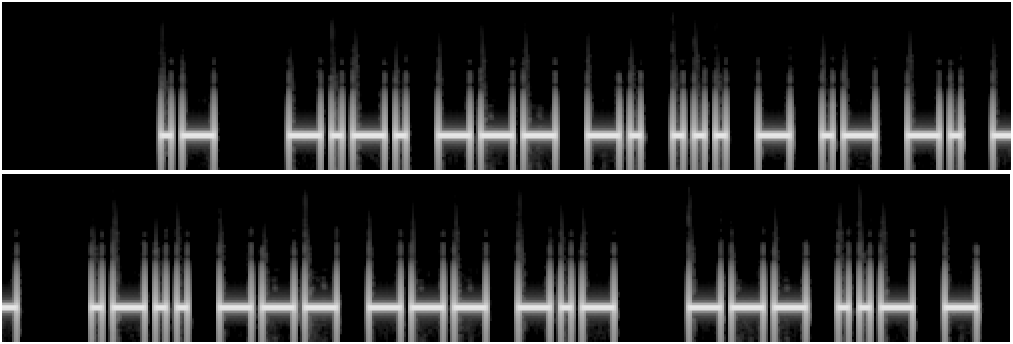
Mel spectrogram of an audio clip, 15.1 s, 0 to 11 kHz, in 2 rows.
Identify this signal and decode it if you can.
Morse code, heard as a keyed tone, about 15 wpm, 700 Hz. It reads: A CONSTANT LOOK OUT
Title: Sentences from Top 1500 Words 15wpm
